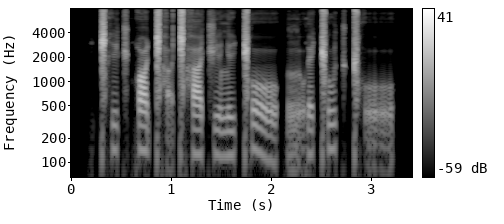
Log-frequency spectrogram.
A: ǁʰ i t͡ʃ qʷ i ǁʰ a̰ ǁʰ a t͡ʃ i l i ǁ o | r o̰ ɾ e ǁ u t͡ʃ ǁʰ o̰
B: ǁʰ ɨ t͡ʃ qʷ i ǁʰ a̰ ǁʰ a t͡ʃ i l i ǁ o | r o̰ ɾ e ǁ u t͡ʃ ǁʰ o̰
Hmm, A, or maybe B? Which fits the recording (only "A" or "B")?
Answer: A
